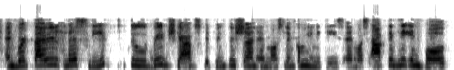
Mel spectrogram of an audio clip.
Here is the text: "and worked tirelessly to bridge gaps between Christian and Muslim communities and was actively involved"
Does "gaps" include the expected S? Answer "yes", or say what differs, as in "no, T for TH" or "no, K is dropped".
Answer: yes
